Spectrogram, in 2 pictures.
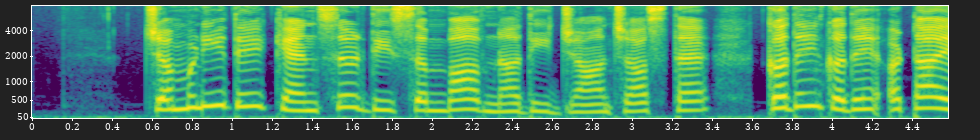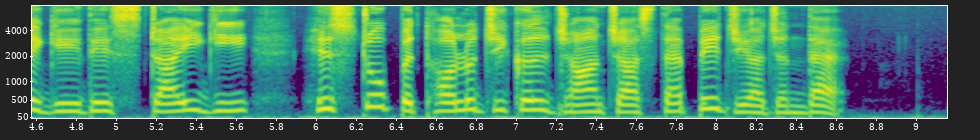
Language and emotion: Dogri, neutral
